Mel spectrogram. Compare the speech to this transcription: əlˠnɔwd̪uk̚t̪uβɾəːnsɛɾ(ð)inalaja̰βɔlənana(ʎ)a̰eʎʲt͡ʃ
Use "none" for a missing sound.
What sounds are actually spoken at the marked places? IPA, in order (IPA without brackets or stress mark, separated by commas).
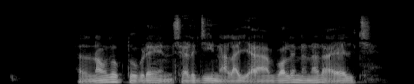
ʒ, ɾ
